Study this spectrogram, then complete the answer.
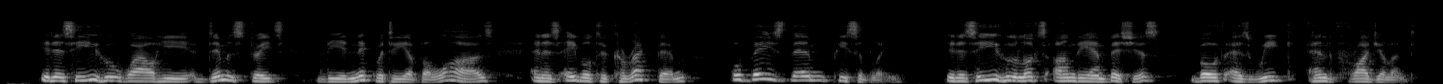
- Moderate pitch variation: Yes, average, 5.0 semitones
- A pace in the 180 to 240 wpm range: No, average, 140 wpm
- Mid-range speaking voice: Yes, medium, 155 Hz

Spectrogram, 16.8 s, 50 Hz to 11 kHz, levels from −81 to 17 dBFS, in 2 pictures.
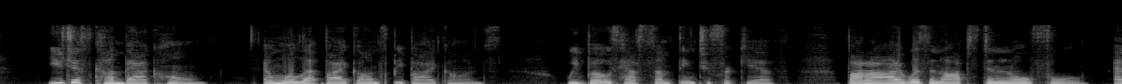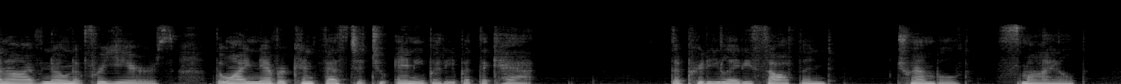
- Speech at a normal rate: Yes, average, 165 wpm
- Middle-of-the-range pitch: Yes, medium, 175 Hz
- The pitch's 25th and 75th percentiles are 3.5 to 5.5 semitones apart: No, narrow, 2.4 semitones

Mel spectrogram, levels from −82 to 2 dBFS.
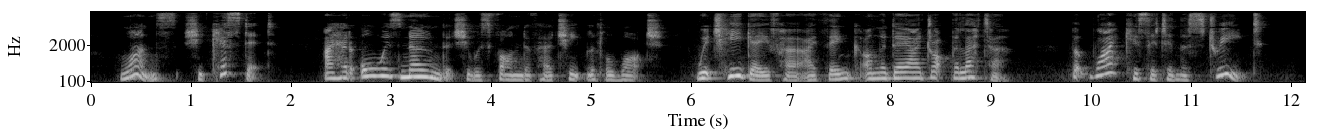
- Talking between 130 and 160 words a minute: No, average, 185 wpm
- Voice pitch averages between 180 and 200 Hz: Yes, high, 190 Hz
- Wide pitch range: Yes, wide, 7.7 semitones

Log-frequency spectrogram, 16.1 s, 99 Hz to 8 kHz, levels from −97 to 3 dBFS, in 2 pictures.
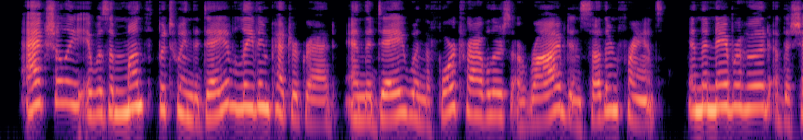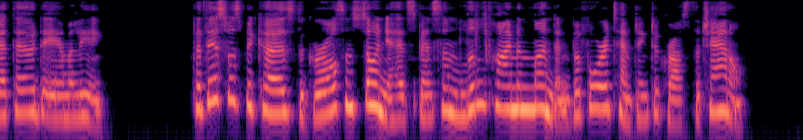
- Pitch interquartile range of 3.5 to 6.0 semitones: Yes, average, 4.7 semitones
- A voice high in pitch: Yes, high, 245 Hz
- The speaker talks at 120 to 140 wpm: No, average, 185 wpm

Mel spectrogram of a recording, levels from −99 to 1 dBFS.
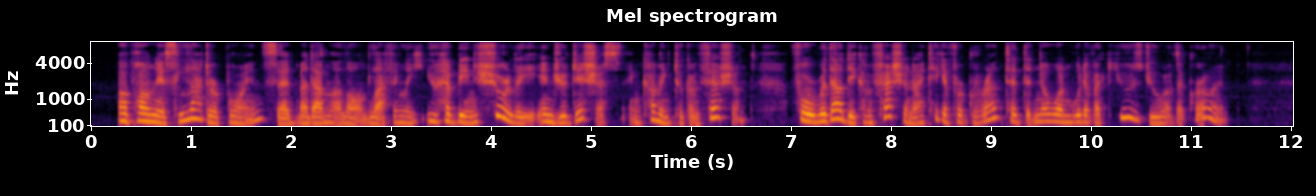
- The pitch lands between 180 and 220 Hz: Yes, high, 190 Hz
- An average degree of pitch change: Yes, average, 5.0 semitones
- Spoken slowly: No, average, 180 wpm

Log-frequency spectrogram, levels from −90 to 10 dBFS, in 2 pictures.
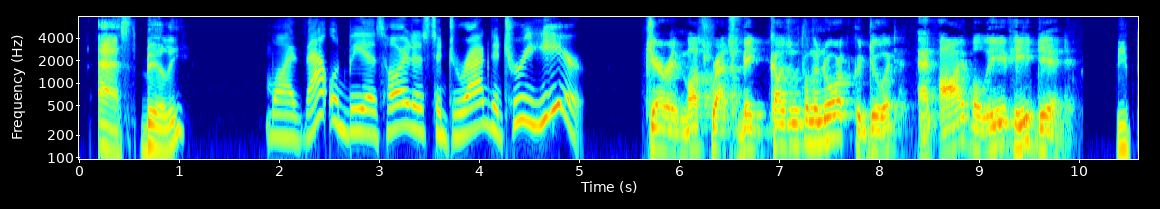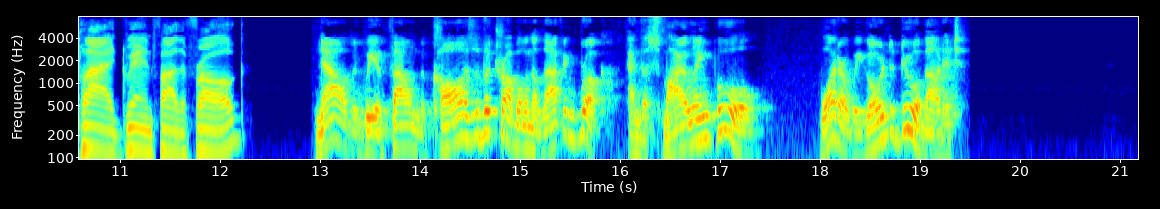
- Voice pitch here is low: No, medium, 145 Hz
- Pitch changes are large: Yes, wide, 9.0 semitones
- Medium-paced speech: Yes, average, 165 wpm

